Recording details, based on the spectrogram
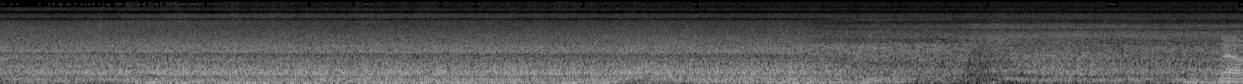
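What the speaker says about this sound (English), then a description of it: "That's some turbulent water right there." Turbulent stream water churning among rocks as it rushes into a sinkhole, a loud, continuous broadband roar that holds steady throughout with no pauses.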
